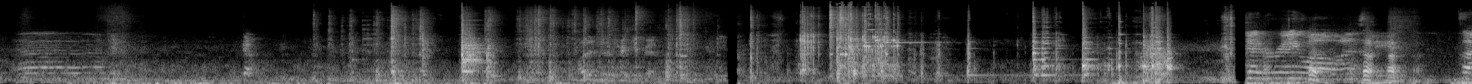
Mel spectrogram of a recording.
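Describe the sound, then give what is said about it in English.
A camping primus stove is handled and tested during a South Pole expedition, with scattered metallic clinks, knocks and rattles under ongoing talk. “Oh, no, it's time for the primer stove test.”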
